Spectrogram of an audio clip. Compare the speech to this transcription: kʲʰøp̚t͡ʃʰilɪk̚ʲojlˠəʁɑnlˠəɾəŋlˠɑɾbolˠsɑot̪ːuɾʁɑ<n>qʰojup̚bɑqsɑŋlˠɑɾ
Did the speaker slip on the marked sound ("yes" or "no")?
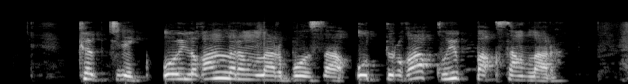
yes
